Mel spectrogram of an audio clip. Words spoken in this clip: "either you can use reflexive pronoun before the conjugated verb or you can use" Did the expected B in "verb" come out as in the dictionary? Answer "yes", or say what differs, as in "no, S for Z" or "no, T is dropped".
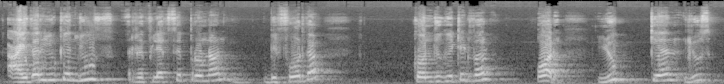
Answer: no, B is dropped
